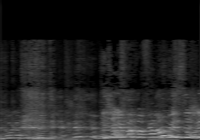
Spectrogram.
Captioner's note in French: Rire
